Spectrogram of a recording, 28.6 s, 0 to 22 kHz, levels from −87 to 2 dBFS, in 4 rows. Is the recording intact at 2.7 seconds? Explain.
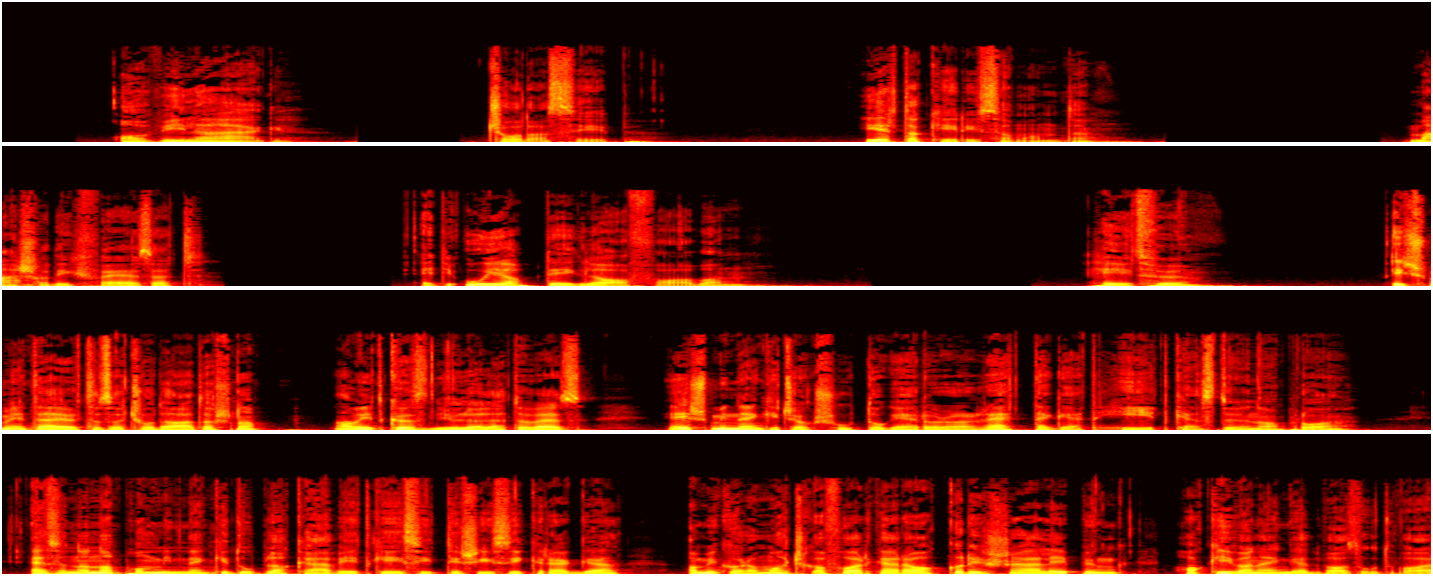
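Yes, at 2.7 seconds the speech plays through cleanly, with no dropout, click, distortion or other fault at that moment.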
